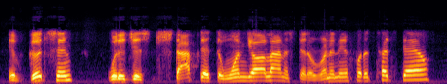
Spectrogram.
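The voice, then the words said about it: Brooklyn accent. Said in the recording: “from that accent, he'd been in Brooklyn for a hot minute. That sounds like Brooklyn to me, not Chicago.”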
